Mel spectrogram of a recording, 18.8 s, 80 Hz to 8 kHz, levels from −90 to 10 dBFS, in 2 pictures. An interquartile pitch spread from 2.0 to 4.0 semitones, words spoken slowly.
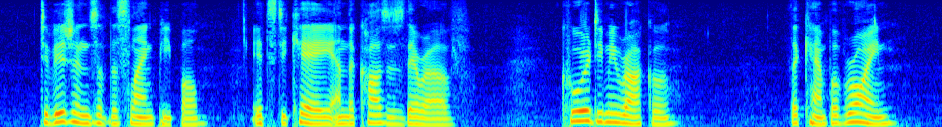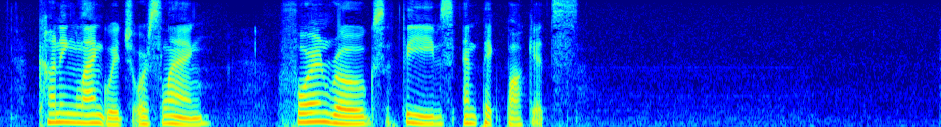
Yes: average, 3.3 semitones; slow, 85 wpm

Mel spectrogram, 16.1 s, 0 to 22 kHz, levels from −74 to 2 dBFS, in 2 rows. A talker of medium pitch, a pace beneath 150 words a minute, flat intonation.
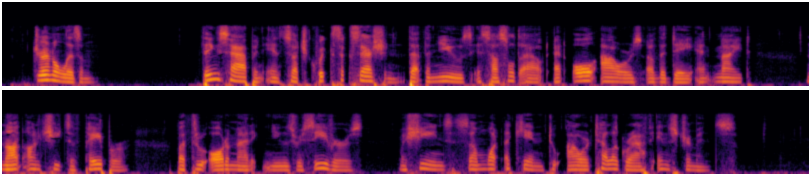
No: medium, 155 Hz; average, 140 wpm; average, 3.4 semitones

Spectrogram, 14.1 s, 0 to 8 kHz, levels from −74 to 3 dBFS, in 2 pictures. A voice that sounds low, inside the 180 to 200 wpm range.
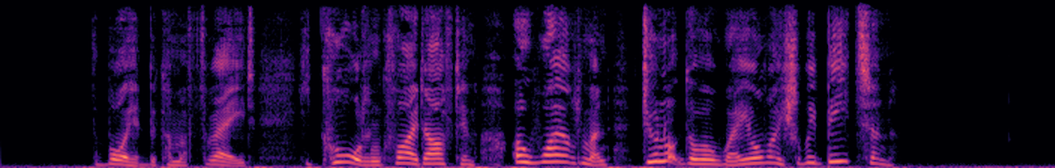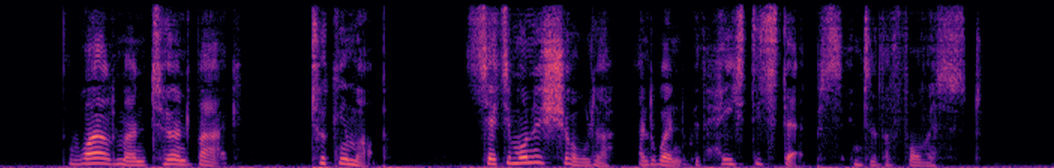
No: high, 205 Hz; average, 190 wpm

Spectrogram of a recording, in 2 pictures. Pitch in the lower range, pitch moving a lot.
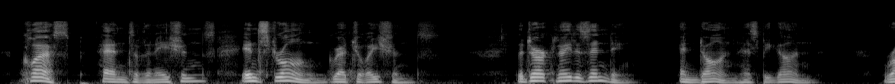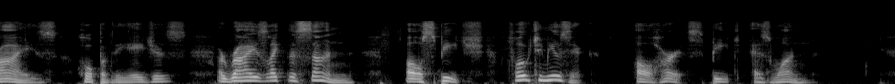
Yes: low, 120 Hz; wide, 7.8 semitones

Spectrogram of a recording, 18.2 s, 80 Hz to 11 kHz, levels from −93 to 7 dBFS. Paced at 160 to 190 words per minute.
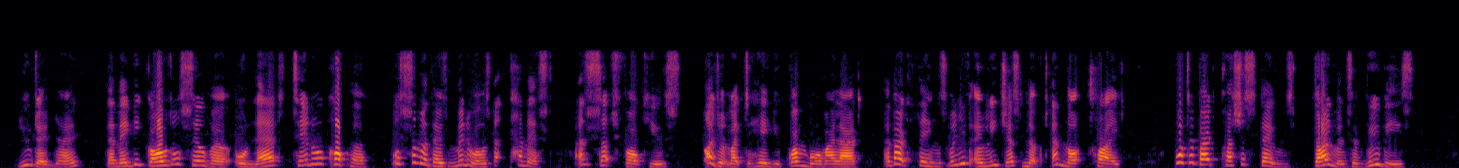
Yes: average, 170 wpm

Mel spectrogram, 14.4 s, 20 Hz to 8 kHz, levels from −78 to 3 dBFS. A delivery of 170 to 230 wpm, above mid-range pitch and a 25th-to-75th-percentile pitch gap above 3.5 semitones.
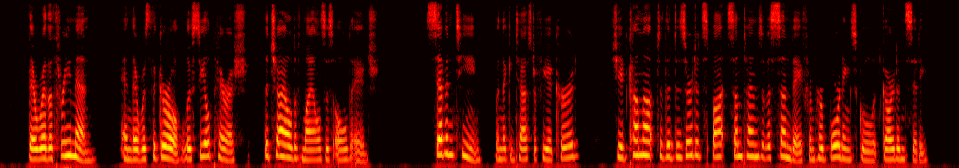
Yes: average, 175 wpm; high, 195 Hz; average, 3.9 semitones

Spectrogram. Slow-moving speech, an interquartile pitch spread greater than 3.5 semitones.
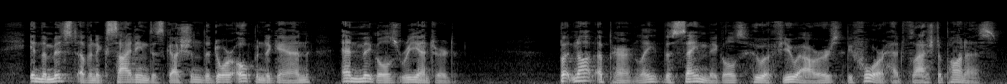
No: average, 180 wpm; average, 4.2 semitones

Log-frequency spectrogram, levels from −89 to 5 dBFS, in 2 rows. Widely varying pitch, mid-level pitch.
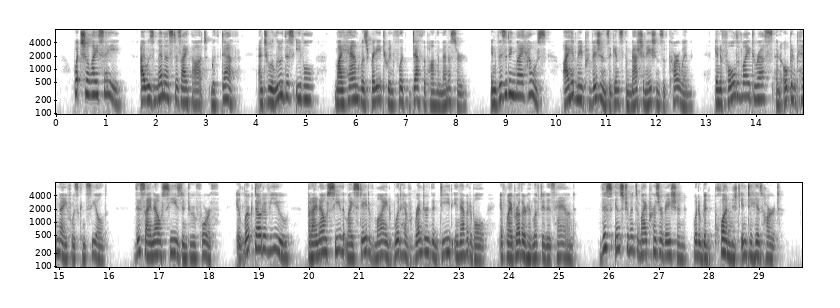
No: average, 4.5 semitones; medium, 180 Hz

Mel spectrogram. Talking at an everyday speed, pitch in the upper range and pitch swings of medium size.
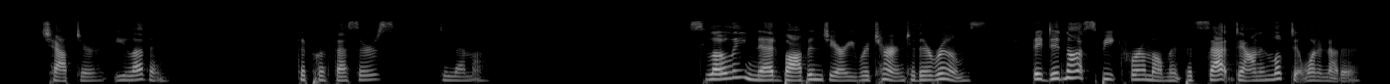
No: slow, 125 wpm; high, 200 Hz; average, 3.9 semitones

